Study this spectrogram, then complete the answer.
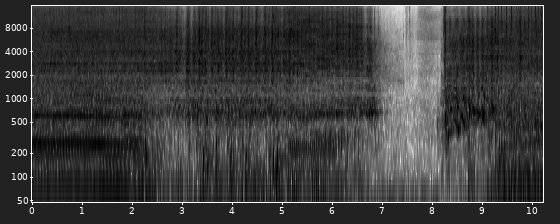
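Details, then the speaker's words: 1977 Triumph Dolomite, unrun for years, with the choke cable unhooked and held by thumb; it catches on choke, then sags and cuts out when the choke is released and throttle applied, won't idle. "right so we've got a bit of a problem here idling the car does not want to idle as soon as I let go of the choke and get on the throttle cuts out and this just kept happening"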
